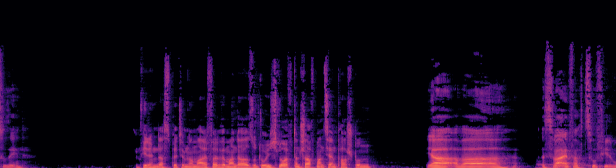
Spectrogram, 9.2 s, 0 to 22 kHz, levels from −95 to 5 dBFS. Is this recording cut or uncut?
uncut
